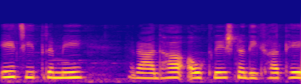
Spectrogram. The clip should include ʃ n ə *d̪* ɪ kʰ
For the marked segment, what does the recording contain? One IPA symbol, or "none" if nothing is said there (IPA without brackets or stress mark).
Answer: d̪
